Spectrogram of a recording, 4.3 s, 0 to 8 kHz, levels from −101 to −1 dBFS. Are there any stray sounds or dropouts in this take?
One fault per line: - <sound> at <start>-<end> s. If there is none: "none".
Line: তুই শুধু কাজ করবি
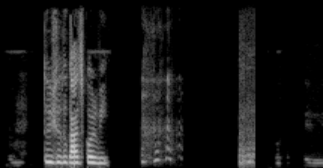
- laugh at 1.9-2.4 s
- laugh at 3.2-3.4 s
